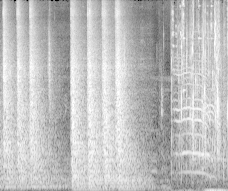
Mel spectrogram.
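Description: Loud, rapid hammer blows on hollow metal dumpsters by a performer, a dense clattering barrage of strikes, which gives way near the end to lingering metallic ringing tones.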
